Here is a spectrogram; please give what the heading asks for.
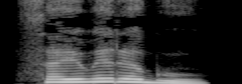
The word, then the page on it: ಸಯ್ವೆರಗು: sayveragu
